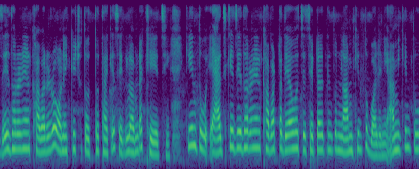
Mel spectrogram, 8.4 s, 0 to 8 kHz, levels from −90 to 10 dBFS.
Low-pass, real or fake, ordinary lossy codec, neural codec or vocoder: 7.2 kHz; fake; none; codec, 16 kHz, 16 kbps, FreqCodec, smaller model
